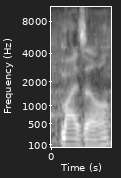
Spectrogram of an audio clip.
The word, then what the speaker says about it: Mizell: Mizell. what? Mizell. Mizell. How do you spell that?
